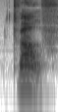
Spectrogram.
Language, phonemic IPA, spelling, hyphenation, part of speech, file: Dutch, /tʋaːl(ə)f/, twaalf, twaalf, numeral, Nl-twaalf.ogg
- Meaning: twelve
